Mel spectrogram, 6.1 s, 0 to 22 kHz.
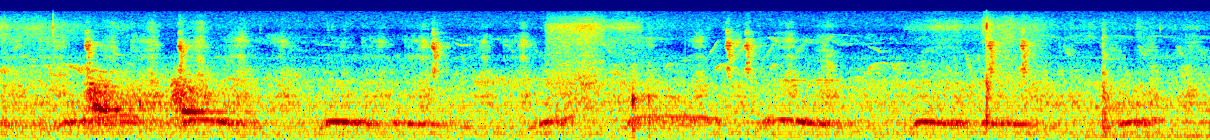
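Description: Birds calling: a steady series of short, low notes that rise and fall, about one every 0.7 s, with a few brief high chirps between them.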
